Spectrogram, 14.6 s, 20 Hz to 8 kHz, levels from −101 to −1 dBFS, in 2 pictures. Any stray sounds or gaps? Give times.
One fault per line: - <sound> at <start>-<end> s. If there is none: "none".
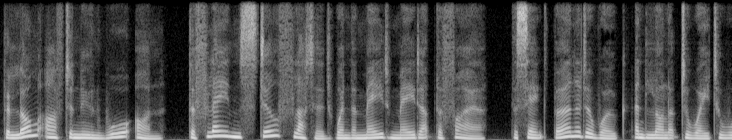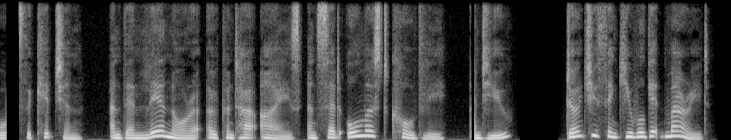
- dropout at 7.4-7.5 s
- dropout at 12.0-12.1 s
